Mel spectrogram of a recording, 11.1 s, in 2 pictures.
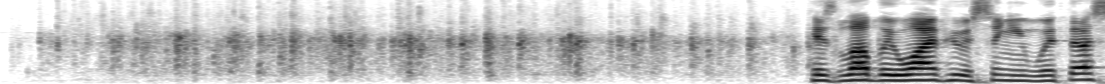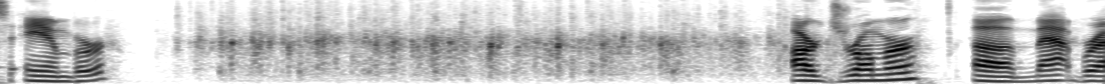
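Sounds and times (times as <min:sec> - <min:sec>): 
audience applause at a worship gathering: 0:00.0 - 0:04.1, 0:06.4 - 0:09.6
speech: 0:04.0 - 0:06.2, 0:09.5 - 0:11.0.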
